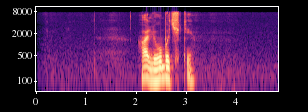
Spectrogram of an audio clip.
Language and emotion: Russian, neutral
